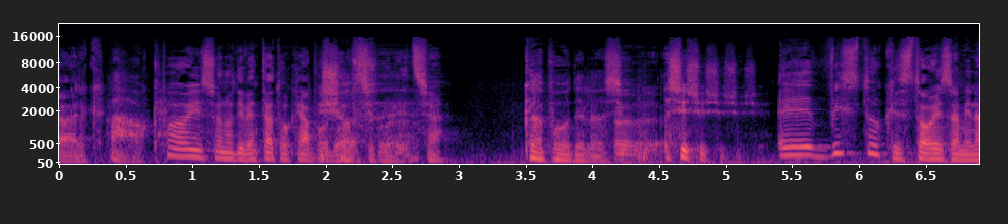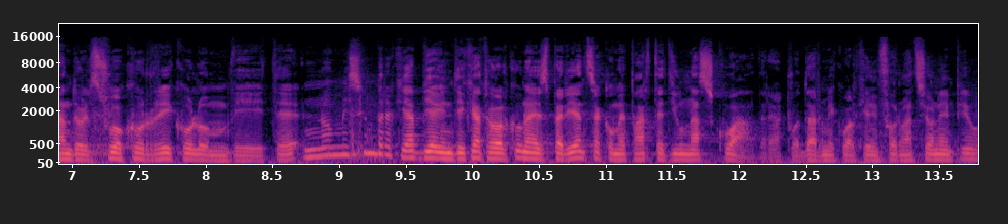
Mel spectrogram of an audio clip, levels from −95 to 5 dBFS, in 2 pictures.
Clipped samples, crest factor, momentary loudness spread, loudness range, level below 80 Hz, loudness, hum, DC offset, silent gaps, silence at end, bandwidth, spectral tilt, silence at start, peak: under 0.1%; 20 dB; 8 LU; 3 LU; -60 dBFS; -36 LUFS; none; under 0.1%; none; 0 s; 15.5 kHz; -4.5 dB/octave; 0 s; -18 dBFS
